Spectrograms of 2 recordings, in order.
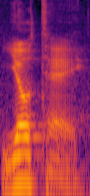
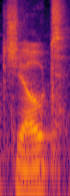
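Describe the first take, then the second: First: The name begins with a Y sound. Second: The name begins with a J sound. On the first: The speaker calls it right. "That's how you pronounce it" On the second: The speaker calls it wrong. "not Jote"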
